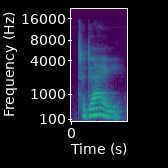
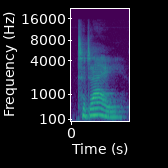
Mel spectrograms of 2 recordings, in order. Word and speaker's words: today: syllable ready honored honest now in the word today the first syllable has a weak vowel so there's no lip rounding for the O the letter O in the first syllable of today that letter makes a schwa vowel which is completely relaxed very weak and very quick like this today today so let's put that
